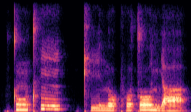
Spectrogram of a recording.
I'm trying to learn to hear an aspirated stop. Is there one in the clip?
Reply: yes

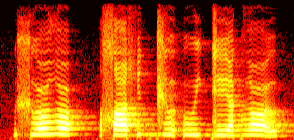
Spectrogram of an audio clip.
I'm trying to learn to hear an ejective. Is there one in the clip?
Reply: no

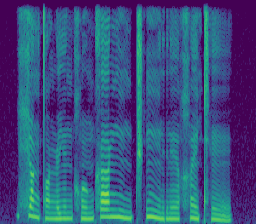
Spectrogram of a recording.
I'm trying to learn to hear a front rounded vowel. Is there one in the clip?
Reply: no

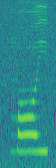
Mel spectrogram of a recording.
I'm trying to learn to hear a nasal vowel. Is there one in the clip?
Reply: no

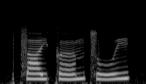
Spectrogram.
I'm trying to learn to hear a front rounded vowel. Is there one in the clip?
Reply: yes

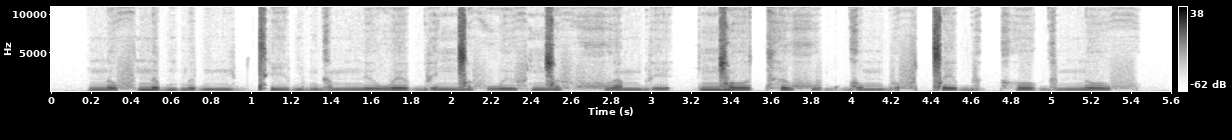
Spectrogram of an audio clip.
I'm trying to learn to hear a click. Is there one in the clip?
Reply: yes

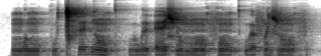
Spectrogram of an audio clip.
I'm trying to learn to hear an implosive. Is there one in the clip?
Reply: no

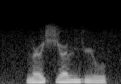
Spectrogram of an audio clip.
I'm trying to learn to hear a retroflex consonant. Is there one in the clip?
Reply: yes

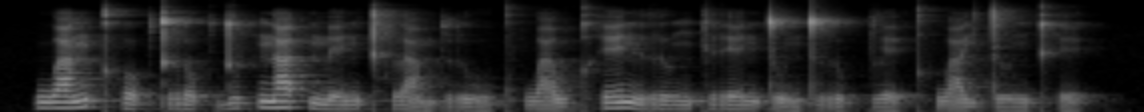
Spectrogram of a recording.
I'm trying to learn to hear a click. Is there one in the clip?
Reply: no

